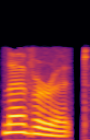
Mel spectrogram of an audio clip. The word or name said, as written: levirate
